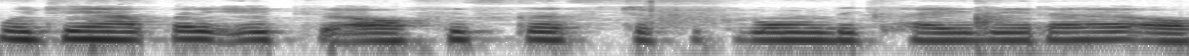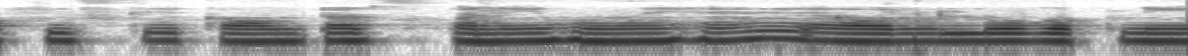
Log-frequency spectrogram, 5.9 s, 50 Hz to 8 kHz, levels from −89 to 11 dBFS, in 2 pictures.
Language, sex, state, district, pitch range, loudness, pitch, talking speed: Hindi, female, Chhattisgarh, Bilaspur, 195-220 Hz, -16 LUFS, 205 Hz, 200 wpm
